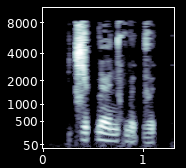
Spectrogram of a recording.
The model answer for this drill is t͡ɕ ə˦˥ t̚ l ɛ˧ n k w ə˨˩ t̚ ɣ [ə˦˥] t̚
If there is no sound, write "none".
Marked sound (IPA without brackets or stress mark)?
ə˨˩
